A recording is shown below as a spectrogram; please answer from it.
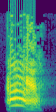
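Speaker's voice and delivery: piercing high yelp for help; desperate cry. Shown as a demonstration. Drowning swimmer crying to the lifeguard, a sharp desperate yelp. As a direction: shriek like you're going under. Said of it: "that's all it takes".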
